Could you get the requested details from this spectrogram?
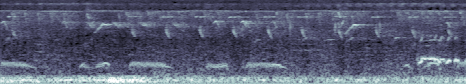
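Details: A wild spotted dove gives low, mellow cooing phrases of short hooting notes and a drawn-out falling coo, repeated several times. High chirping from other birds and a steady low rumble sit behind it.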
